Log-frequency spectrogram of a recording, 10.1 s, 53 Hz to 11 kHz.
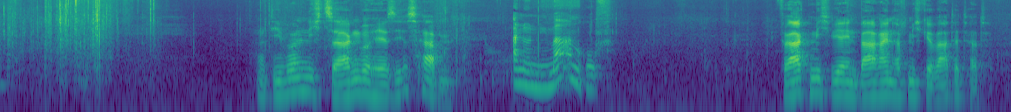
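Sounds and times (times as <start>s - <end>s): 
newspaper rustling and crinkling as it is handed over: 0.0s - 3.3s
speech: 2.6s - 6.2s, 7.8s - 10.0s.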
